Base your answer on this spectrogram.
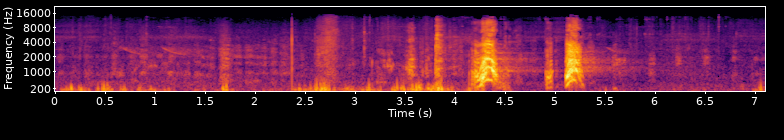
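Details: Daisy and Rose, two Miniature Pinscher / Rat Terrier mix dogs, playing fetch on April 30: soft low scuffling and panting-like puffs, then two loud, sharp barks in quick succession, with faint bird chirps behind.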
